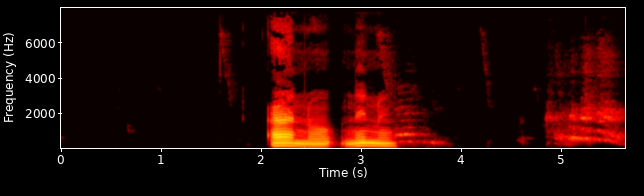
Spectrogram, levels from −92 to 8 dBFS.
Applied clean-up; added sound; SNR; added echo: none; none; none; none.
